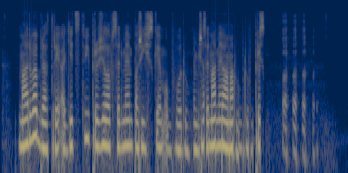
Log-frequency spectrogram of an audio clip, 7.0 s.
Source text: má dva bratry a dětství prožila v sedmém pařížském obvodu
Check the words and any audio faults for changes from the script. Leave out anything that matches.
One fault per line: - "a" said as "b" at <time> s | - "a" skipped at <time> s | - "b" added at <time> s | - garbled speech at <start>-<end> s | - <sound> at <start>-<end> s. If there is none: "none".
- garbled speech at 3.9-5.3 s
- laugh at 5.6-6.4 s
